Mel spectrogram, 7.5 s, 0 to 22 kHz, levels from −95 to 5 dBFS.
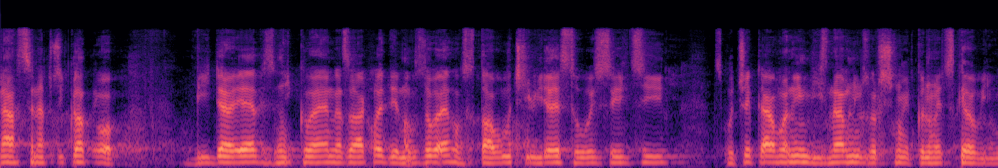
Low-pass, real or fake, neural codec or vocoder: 10.8 kHz; fake; codec, 24 kHz, 1.5 kbps, HILCodec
